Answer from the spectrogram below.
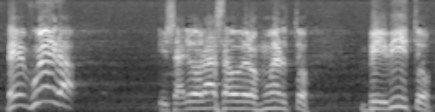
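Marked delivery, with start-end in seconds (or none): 0.1-0.8 Jesus calls out, higher pitch; shouted command. Acted. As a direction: call Lazarus out of the tomb. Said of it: "le gritó dos palabras".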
